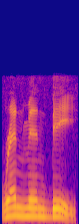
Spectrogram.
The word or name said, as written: renminbi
